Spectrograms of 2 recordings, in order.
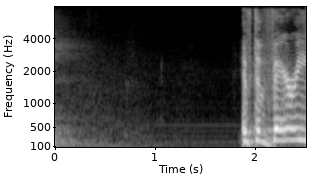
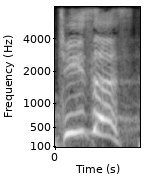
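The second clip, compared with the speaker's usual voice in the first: desperate shout; 9 semitones higher than usual. Acted. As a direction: beg at the top of your lungs. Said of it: "he began to shout".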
